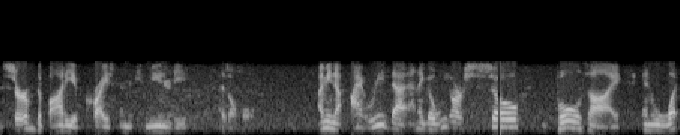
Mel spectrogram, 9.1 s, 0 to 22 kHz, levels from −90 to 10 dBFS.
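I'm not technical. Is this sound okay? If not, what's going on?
No. Three kinds of fault stand out.

Noise suppressor artifacts run through the whole clip: a filter strips out background hiss, with the room noise dipping between phrases.

Speech cut by the noise suppressor happens when the filter mistakes quiet parts of speech for noise and turns them down. Those parts sound swallowed or faint at 1.45 to 1.95 s (right after "serve the body of"), 2.26 to 2.46 s, 2.90 to 3.37 s, 4.83 to 4.95 s (after "I mean I"), 5.42 to 6.19 s, and 7.21 to 7.45 s.

Packet loss filled with silence occurs once, at 6.63 s. One chunk of audio went missing in transit, leaving a 30 ms hole.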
